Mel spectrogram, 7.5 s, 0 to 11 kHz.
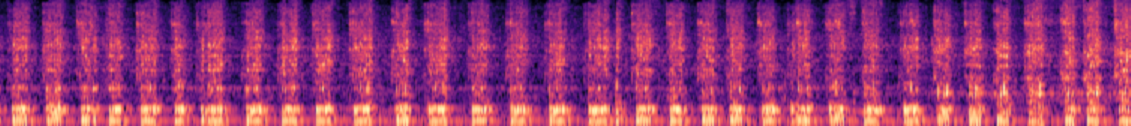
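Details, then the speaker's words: Old Cummins diesel cold-started at -1° without grid heaters or block heater: heavy rhythmic lope about four and a half pulses a second with clatter, running rough; still too cold to start cleanly without heaters. "Still too cold for the old Cummins, I guess."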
